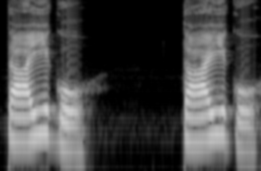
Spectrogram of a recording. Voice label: "tayeko", Muscogee

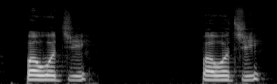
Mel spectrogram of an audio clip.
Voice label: "pvoce", Muscogee

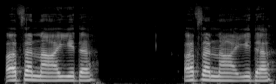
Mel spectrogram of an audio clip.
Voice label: "vrvnayetv", muscogee

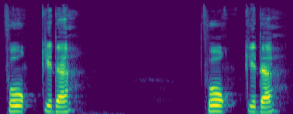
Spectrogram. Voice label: "fokketv", Muscogee; A Dictionary of Creek/Muskogee; SIL International

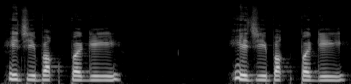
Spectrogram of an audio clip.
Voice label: "hecepakpvke", Muscogee

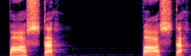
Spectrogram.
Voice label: "pastv", Muscogee

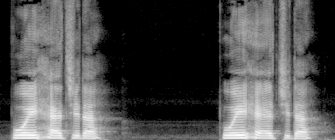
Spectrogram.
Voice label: "puehicetv", Muscogee

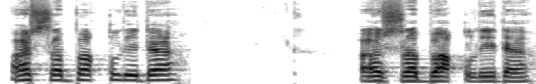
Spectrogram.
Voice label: "vsvpakletv", Muscogee

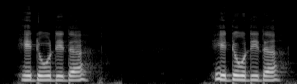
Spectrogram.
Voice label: "hetutetv", Muscogee

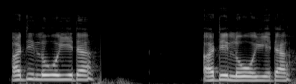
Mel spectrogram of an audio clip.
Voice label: "vteloyetv", Muscogee

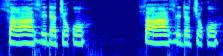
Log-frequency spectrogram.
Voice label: "ravretv cuko", Muscogee

